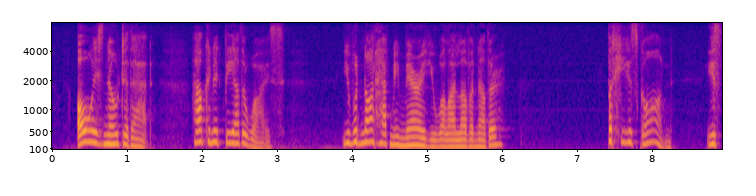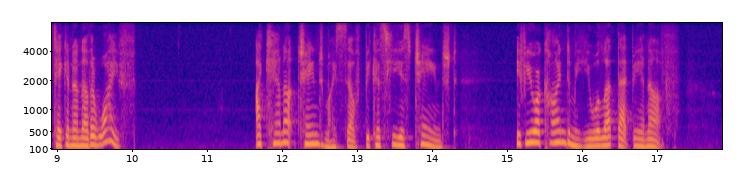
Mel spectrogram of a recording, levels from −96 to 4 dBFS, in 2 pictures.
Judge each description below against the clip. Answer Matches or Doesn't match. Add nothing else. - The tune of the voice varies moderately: Doesn't match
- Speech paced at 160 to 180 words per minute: Matches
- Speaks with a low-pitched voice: Doesn't match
